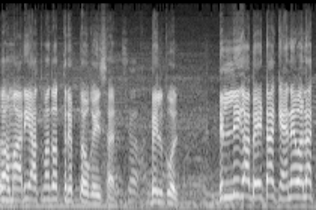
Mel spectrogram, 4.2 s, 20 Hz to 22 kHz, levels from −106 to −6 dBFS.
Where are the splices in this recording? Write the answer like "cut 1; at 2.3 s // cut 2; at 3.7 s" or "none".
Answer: cut 1; at 2.6 s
